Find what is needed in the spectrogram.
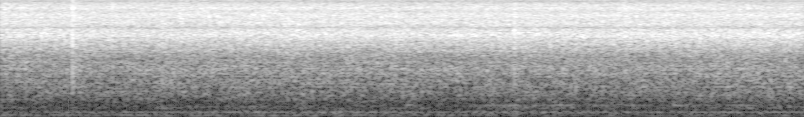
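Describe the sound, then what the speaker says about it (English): Garlic and onions sautéing slowly over very low heat in avocado oil, giving a steady, even hiss that stays constant throughout with no voices. "in the garlic and the onions in a slow saute"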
